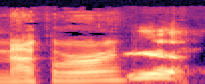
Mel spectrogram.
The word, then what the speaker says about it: McElroy: McElroy. Is it McElroy? – Yeah. – God damn it! – It's just like a Big Mac, like a gun or right.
